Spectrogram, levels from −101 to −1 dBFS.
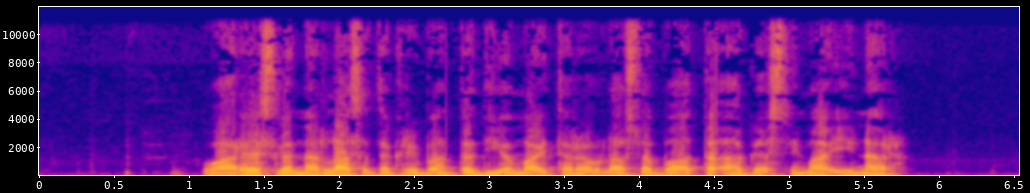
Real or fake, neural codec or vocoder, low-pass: real; none; 10.8 kHz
